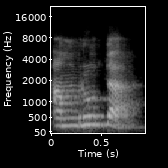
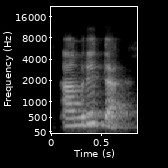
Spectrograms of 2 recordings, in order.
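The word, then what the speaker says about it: अमृत: that this perfectly not the pronunciation of the word amrita it is not amruta it is not it is like i say always that's amrita and also it is not amrita that's another common mistake we come across there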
